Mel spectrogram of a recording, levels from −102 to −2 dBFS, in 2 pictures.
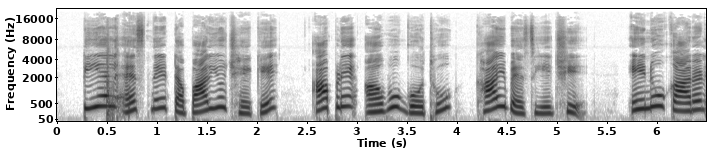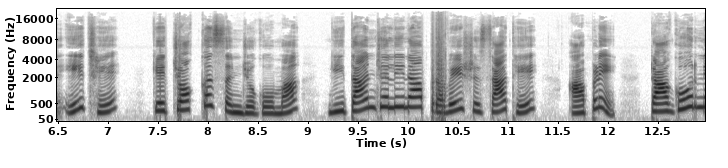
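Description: Speech recording marred by loose connector crackle in three short bursts, at 0.50 to 0.72 s, 7.52 to 7.99 s and 10.14 to 10.38 s. Each burst is an irregular scratching crackle lasting roughly a quarter to half a second, the sound of a worn or dirty contact rapidly making and breaking as the plug or cable shifts. The signal is chopped on and off during these intervals, and the abrupt interruptions produce clicks and pops layered over the speech.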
